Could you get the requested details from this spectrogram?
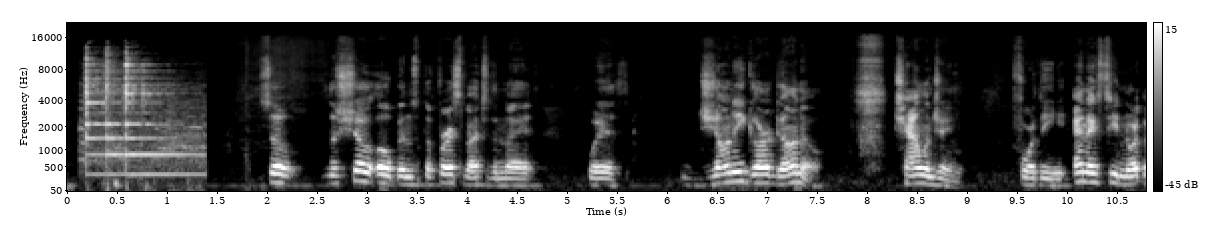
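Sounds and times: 
bright bell ringing: 0.0 - 1.4
speech: 2.0 - 10.7.

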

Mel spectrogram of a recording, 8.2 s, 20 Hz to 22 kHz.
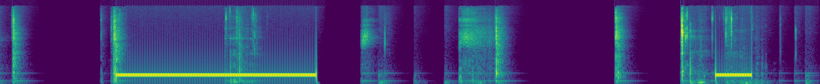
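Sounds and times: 
telephone ringback tone of an unanswered call: 1.2 - 3.2, 7.2 - 7.6.

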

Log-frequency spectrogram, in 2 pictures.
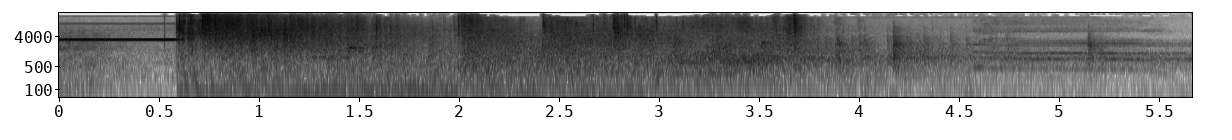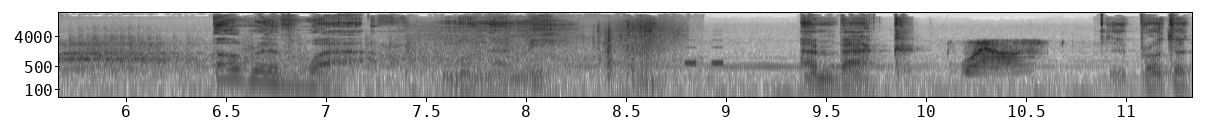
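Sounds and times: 
booby-trapped briefcase exploding at a gate: 0.6 - 5.2
speech: 6.6 - 8.6, 9.4 - 11.3.

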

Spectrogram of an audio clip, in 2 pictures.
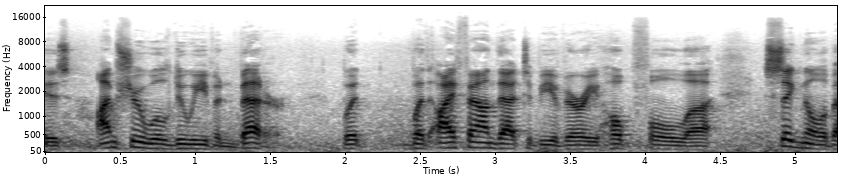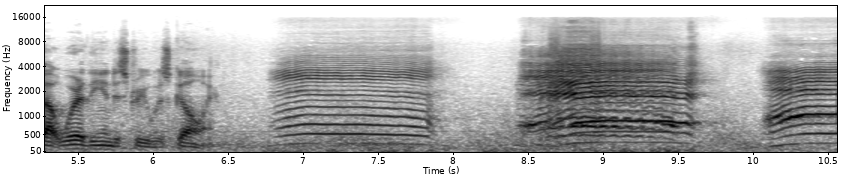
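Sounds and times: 
speech: 0.0 - 7.1
sheep bleating: 6.8 - 10.5.

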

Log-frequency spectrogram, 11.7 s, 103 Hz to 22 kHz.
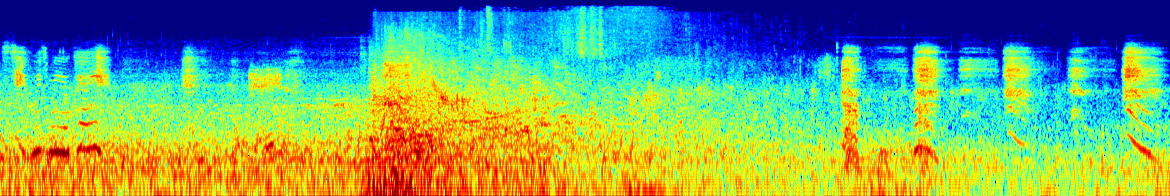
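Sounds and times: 
speech: 0.1 - 1.3, 1.8 - 4.8
underwater wash: 0.8 - 11.6
heavy submarine outer hatch unsealing underwater with a loud rushing surge: 3.5 - 9.2.

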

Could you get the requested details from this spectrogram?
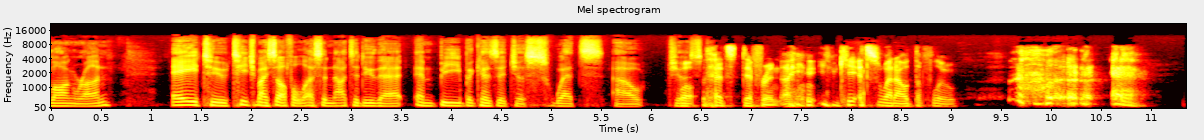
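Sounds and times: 
speech: 0.0 - 11.0
laughter: 6.3 - 8.6
harsh throaty cough: 9.6 - 11.0.

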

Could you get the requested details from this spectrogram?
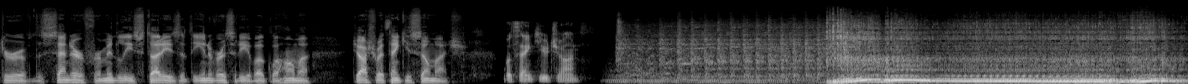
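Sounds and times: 
speech: 0.0 - 6.4
NASCAR stock car engine roaring and revving: 6.4 - 11.8.

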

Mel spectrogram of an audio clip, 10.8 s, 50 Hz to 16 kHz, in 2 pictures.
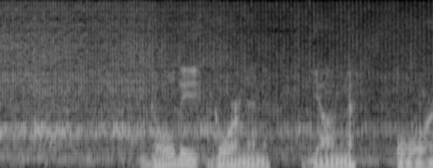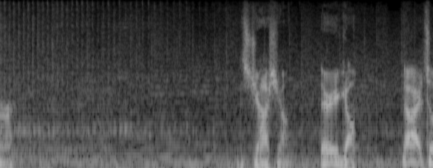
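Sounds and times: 
spinning prize wheel clicking: 0.0 - 8.5
speech: 1.8 - 5.7, 8.4 - 10.8.

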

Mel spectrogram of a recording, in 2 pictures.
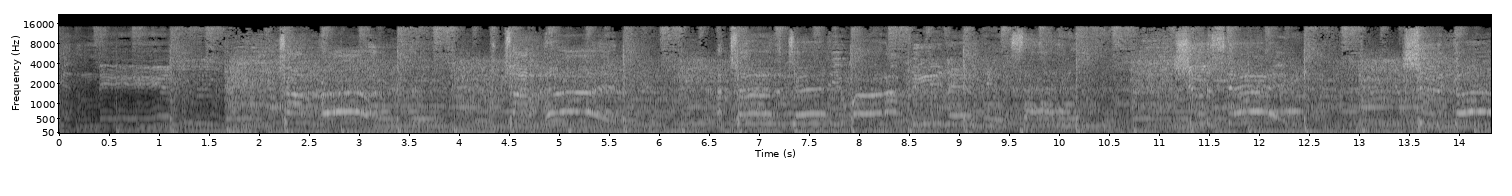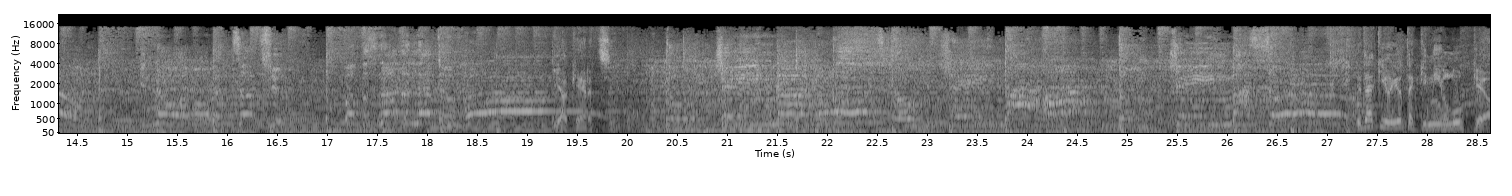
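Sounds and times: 
heavy electric guitar: 0.0 - 28.6
loud rock chorus: 0.0 - 28.6
person singing a soaring melody: 0.0 - 28.6
speech: 27.5 - 28.6.

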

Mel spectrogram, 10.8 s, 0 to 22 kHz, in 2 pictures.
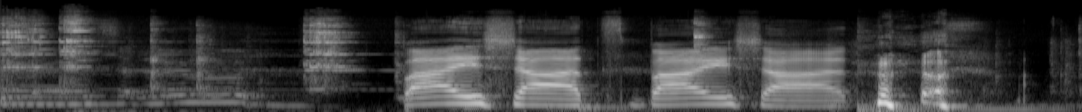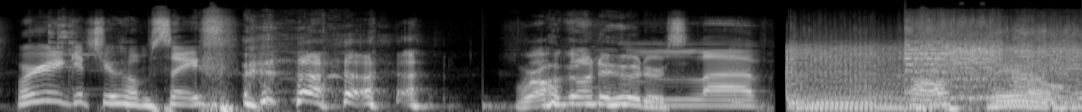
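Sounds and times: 
glasses clinking in a toast: 0.0 - 3.8
speech: 2.0 - 4.9, 5.5 - 9.3, 10.1 - 10.8
laughter: 4.3 - 4.9, 6.4 - 7.6.

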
